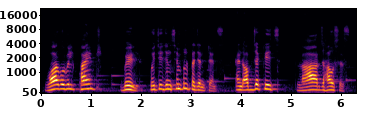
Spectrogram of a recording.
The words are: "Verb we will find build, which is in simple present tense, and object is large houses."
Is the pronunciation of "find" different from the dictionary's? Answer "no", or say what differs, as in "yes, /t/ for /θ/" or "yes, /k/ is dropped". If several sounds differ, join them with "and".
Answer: yes, /p/ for /f/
